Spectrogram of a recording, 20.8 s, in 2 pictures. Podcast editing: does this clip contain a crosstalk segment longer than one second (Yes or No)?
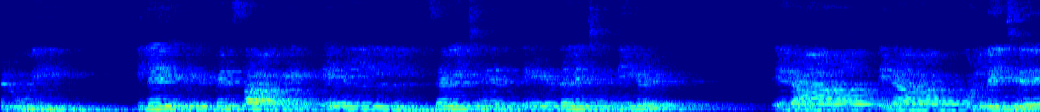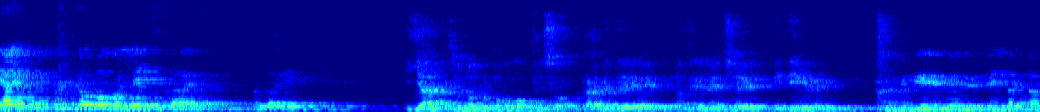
No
